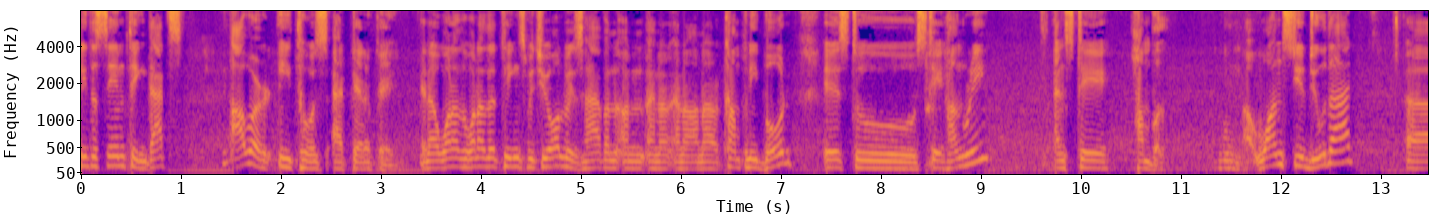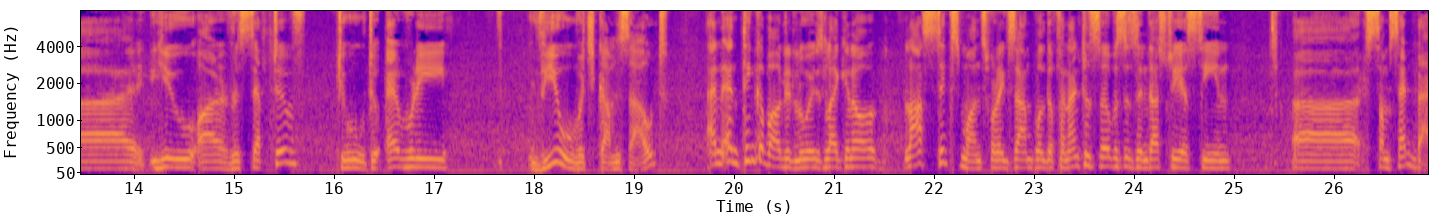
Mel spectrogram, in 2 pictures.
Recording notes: LIVE FROM MONEY 20/20 EUROPE.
